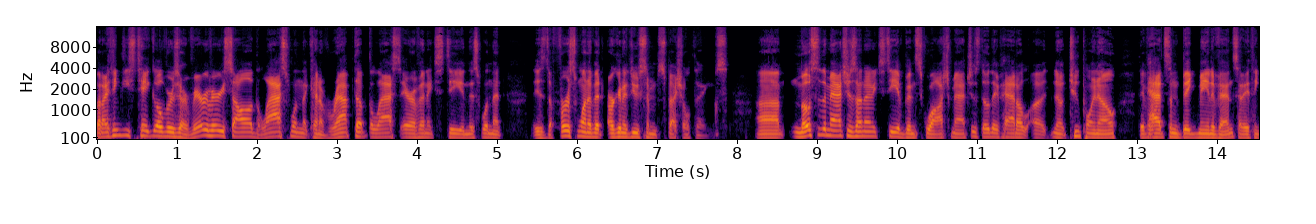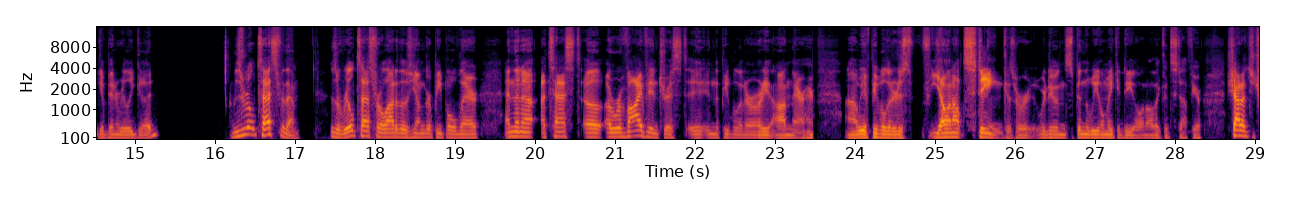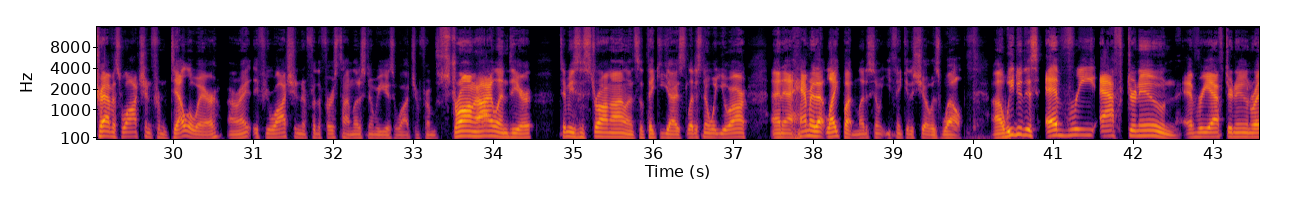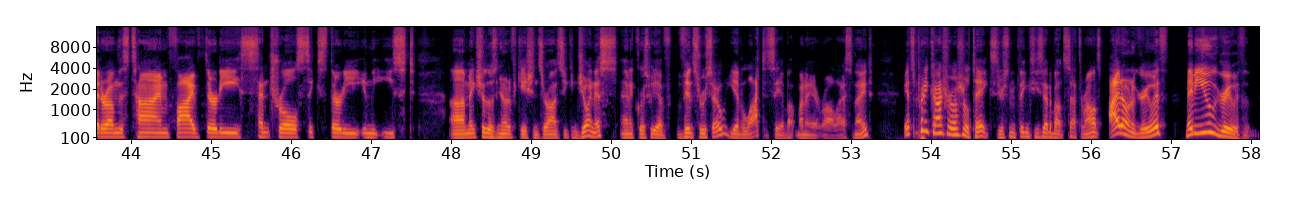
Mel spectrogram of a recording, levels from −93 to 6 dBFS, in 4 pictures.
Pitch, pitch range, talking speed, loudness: 125 Hz, 115-145 Hz, 270 wpm, -23 LUFS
